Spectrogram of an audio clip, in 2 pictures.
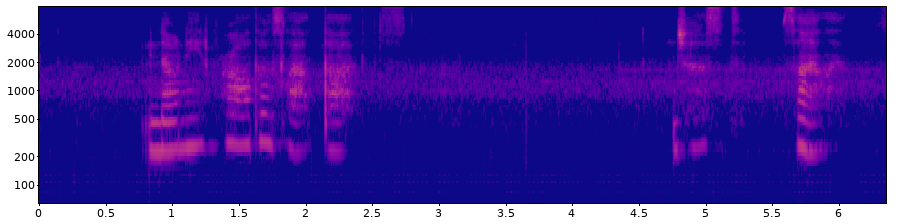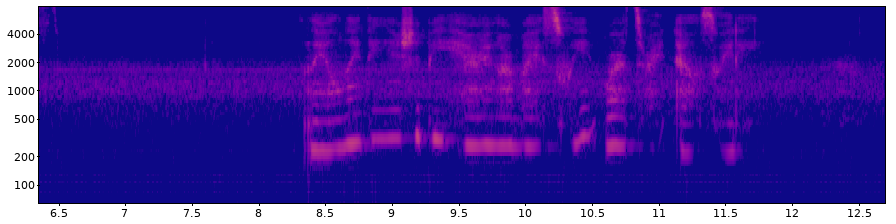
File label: Quiet Down, Shhh, whisper, relax, quiet down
